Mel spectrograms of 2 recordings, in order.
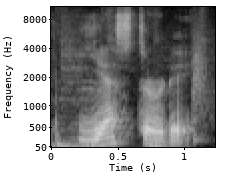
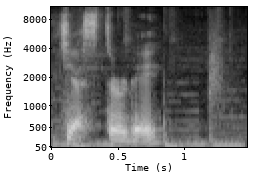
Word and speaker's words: yesterday: Another word would be yesterday. Not yesterday.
